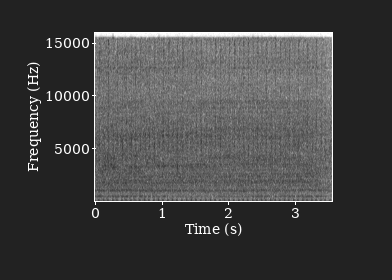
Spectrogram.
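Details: Honda Beat FI (K44) scooter engine, repaired less than a month earlier, idling without throttle; steady, even low thump and no rough rattle; normal idle.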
